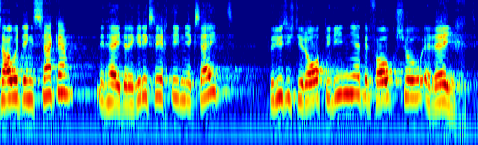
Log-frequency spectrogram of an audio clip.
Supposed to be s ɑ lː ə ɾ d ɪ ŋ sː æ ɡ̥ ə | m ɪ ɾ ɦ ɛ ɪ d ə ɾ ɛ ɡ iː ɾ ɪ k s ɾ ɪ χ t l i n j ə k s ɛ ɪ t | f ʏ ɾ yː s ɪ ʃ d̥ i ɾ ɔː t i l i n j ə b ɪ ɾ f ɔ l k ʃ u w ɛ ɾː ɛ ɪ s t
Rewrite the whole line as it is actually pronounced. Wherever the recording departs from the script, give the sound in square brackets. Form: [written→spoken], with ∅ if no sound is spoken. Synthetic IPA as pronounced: s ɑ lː ə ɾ d ɪ ŋ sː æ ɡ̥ ə | m ɪ ɾ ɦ ɛ ɪ d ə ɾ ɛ ɡ iː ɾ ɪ k s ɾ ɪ χ t l i n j ə k s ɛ ɪ t | f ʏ ɾ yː s ɪ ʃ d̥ i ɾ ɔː t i l i n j ə b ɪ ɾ f ɔ l k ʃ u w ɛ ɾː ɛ ɪ [s→χ] t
